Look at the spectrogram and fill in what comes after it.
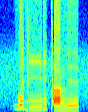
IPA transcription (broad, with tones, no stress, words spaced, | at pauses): ɡʷi˦diː˨ɾi˦kʼa˨ ŋɪ˨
